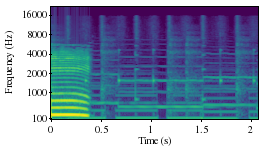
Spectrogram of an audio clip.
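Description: A narrator's voice drawing out the last word of a sentence for under half a second, then quiet background music with a steady beat.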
